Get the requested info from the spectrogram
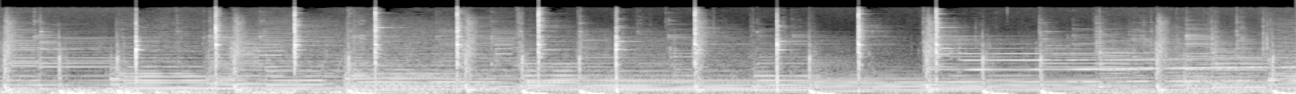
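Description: Acoustic guitar music, with a sledgehammer striking steel rebar about twice a second to drive it into the ground.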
